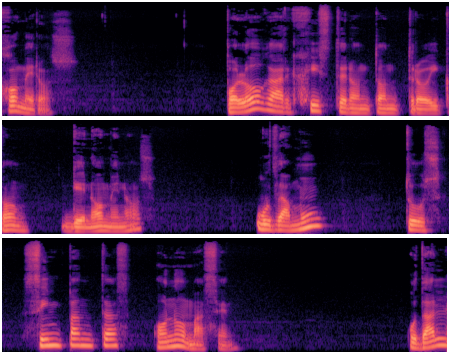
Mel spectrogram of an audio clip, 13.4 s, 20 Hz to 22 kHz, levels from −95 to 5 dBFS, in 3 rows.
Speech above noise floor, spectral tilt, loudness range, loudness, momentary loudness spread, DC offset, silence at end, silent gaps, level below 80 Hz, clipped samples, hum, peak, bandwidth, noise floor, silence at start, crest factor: 53 dB; -7 dB/octave; 3 LU; -24 LUFS; 15 LU; under 0.1%; 0 s; none; -76 dBFS; under 0.1%; none; -4 dBFS; over 20 kHz; -75 dBFS; 0 s; 22 dB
